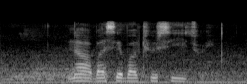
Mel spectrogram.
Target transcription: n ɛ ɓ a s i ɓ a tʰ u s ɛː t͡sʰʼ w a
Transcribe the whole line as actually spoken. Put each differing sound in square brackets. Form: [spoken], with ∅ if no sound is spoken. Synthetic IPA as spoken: n [a] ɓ a s [ɛ] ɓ a tʰ u s [iː] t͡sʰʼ w [ɛ]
